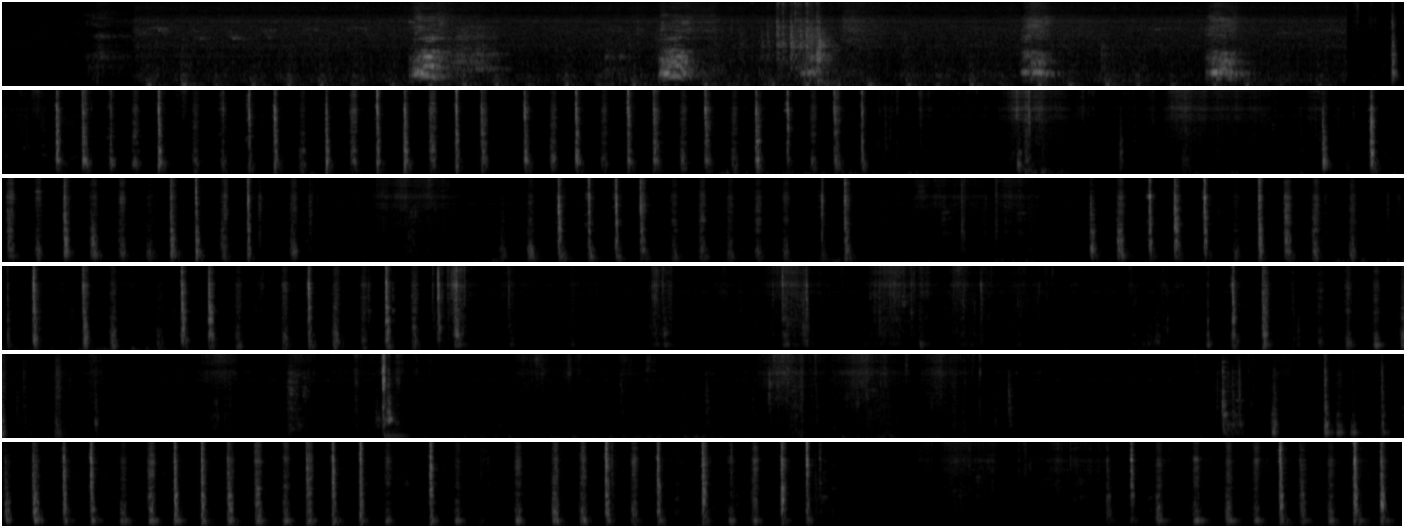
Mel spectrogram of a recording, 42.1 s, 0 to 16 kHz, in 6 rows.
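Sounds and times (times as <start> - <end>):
rapid sharp taps: 0.7 - 6.7.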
